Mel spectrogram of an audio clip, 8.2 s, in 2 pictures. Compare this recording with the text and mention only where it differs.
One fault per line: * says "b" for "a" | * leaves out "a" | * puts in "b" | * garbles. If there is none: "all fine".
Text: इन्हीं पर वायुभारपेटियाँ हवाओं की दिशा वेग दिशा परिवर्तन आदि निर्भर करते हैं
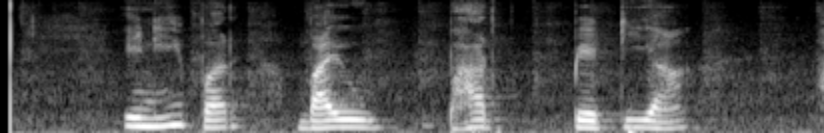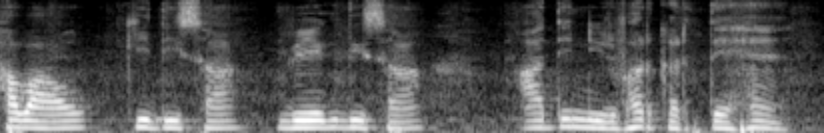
* leaves out "परिवर्तन"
